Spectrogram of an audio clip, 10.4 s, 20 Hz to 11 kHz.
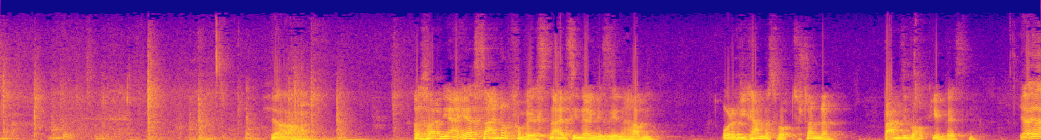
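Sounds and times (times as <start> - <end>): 
rustling noisy background: 0.0 - 10.4
door closing with a soft knock and bump: 1.8 - 4.1
speech: 2.7 - 3.2, 4.3 - 6.6, 7.2 - 10.4.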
